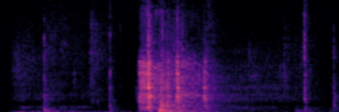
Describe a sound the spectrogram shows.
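A car door latch clicks open.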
